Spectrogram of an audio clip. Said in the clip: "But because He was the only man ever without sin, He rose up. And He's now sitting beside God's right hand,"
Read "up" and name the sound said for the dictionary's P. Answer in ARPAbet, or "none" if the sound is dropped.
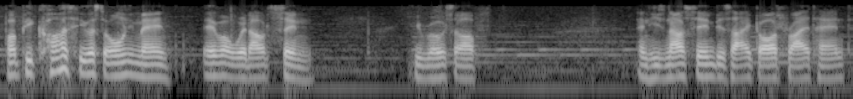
F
